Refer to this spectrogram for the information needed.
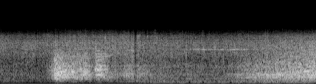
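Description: Steady rain hisses throughout, a dense, even wash of noise with two brief louder surges early on before it settles into a constant patter.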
